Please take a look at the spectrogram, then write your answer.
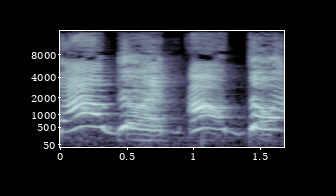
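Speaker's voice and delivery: high, loud and eager; eager volunteering. Retold or imitated. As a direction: jump in like you can't wait to help. Charlie eagerly volunteers to clean.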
